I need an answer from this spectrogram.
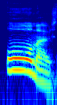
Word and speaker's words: almost: Almost. А вот интересно, я не произношу звук Л в этом слове.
